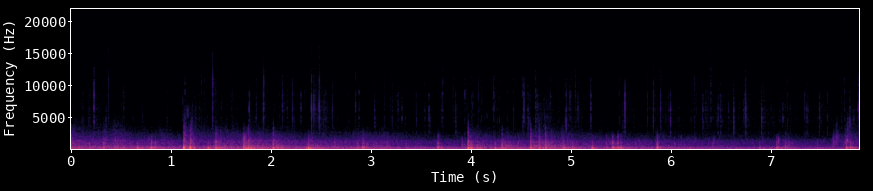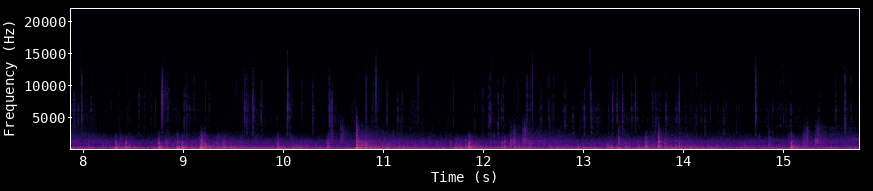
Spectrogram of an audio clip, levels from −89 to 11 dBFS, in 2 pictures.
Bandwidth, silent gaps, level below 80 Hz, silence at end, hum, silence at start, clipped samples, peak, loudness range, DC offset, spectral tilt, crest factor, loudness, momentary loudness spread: 13 kHz; none; -52 dBFS; 0 s; none; 0 s; under 0.1%; -12 dBFS; 8 LU; under 0.1%; -8.5 dB/octave; 30 dB; -42 LUFS; 15 LU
